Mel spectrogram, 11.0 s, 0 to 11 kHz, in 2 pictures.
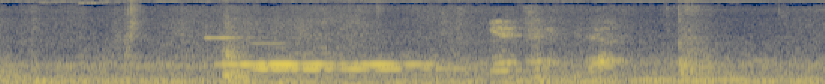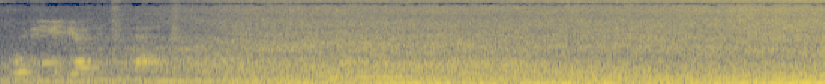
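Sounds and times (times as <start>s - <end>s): low rumble of vehicles: 0.0s - 11.0s
traffic on wet road: 6.5s - 11.0s.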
